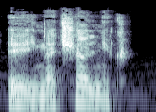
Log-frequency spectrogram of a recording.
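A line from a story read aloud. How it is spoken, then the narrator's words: Surprisingly calm while drowning. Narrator (Russian): На удивление спокойно для тонущего человека обратился он к Рощину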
